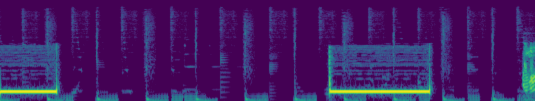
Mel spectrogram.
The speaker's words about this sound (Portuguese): Vamos lá, ligando! Liga.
